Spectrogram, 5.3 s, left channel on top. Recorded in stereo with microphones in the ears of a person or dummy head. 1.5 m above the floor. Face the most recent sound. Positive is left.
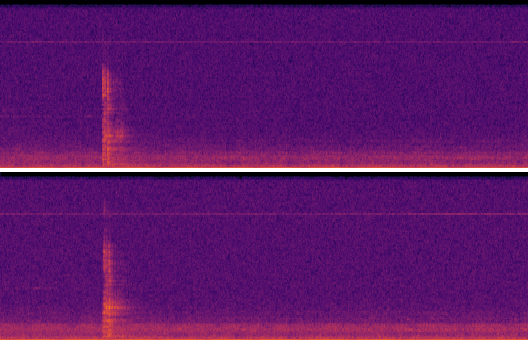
turn(degrees=35)  # may be behind; listen again after turning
